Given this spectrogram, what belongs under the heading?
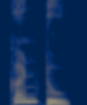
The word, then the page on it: ಘಂಟಾ: kannada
